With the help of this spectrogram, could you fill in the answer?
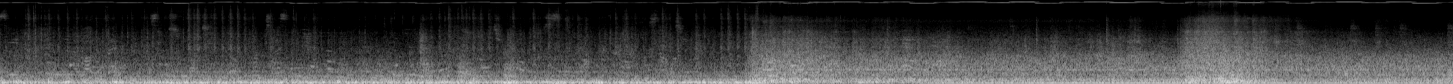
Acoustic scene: bus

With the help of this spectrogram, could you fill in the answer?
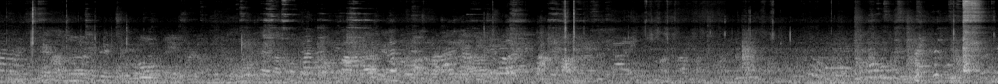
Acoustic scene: restaurant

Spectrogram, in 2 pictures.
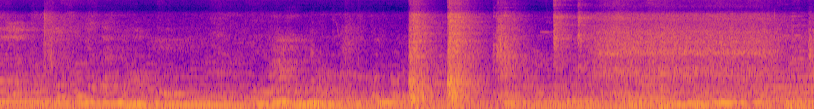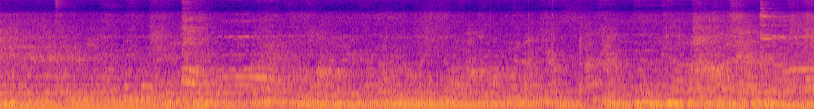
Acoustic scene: cafe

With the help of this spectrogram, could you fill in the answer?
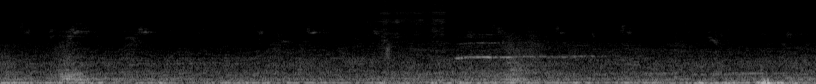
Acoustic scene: residential area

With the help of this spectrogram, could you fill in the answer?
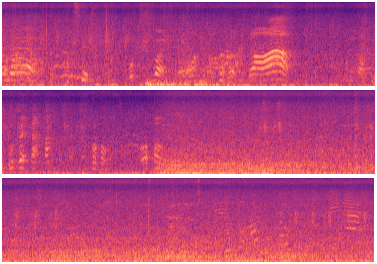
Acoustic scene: park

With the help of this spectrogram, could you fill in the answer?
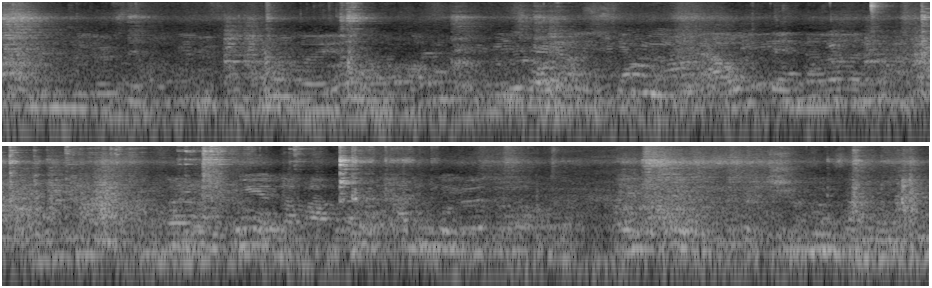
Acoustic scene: restaurant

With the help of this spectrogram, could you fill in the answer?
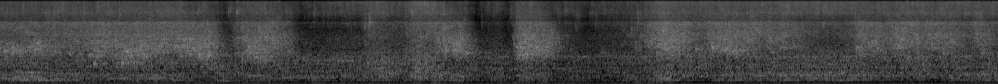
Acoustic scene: restroom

